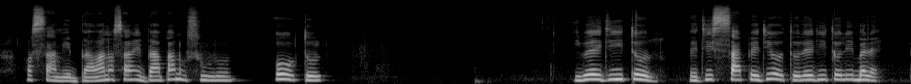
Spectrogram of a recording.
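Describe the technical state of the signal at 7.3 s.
At 7.3 s the speech signal is intact, with no dropout, clipping, distortion or other fault audible at that point.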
